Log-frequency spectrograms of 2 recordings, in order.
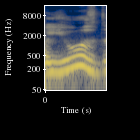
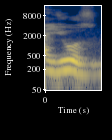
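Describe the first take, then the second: First: यूज्ड with an audible D ending; wrong pronunciation demo. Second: यूज ending on Z, no D; silent D. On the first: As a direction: sound the D after the Z in यूज्ड. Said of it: "इसको यूज्ड नहीं पढ़ना है". (यूज्ड के आख़िर में ड साफ़ बोलें) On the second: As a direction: drop the D at the end of यूज. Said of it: "डी silent है यहाँ पे". (यूज में अंत का ड मौन रखें) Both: Shown as a demonstration.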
